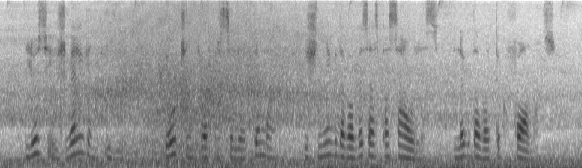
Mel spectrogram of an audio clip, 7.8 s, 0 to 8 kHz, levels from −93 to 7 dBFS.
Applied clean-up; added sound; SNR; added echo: none; Bicycle; 3 dB; none.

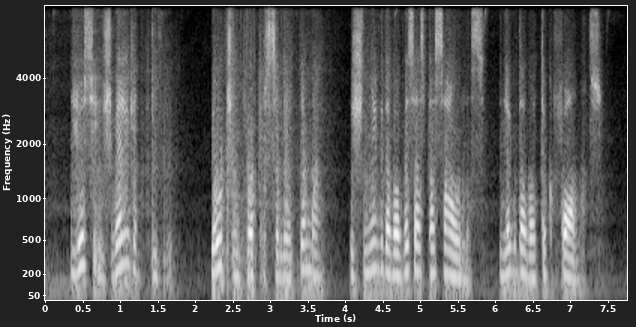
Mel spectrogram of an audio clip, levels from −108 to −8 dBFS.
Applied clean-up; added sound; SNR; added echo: neural mask model RNNoise.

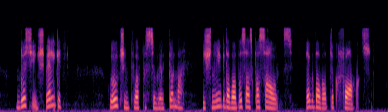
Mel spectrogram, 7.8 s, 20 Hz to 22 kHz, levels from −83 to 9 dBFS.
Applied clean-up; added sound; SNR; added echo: neural diffusion model UNIVERSE++.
